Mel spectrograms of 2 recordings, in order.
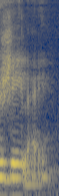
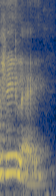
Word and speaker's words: gilet: it is called a ‘gilet’ or ‘body-warmer’. Gilet is actually a French word so even though it is spelt ‘gilet’ the 't' is silent.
